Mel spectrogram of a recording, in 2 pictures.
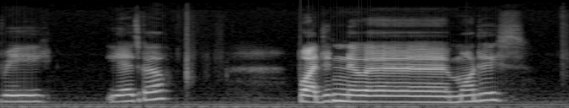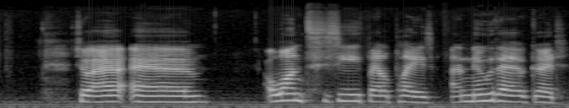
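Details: Woman recovering from stroke, who attended an intensive aphasia treatment program; Broca's aphasia with apraxia of speech.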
